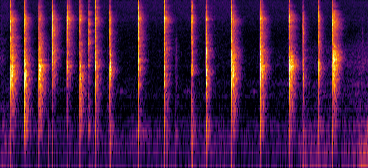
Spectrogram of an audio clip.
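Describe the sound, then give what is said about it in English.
Several hands clap in a loose, uneven rhythm, about twenty sharp claps over a few seconds with short gaps between them and no voices. “Those were many claps.”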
